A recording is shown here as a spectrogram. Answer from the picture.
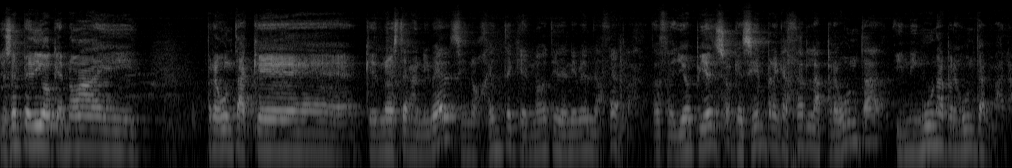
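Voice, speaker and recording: A fairly high-pitched male voice with fairly even intonation and big swings in loudness, plus audible room echo and noticeable background noise. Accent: Andalusian. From Andalusia, Granada. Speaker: tech industry speaker. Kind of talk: lecture. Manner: fast.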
